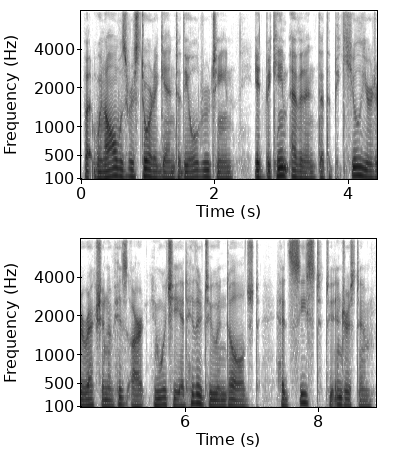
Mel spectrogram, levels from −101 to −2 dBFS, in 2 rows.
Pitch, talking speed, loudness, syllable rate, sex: 115 Hz, 210 wpm, -19 LUFS, 6.3 syllables/s, male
